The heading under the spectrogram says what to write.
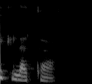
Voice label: "éclata", French

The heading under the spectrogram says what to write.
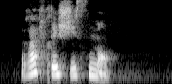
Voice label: "rafraîchissement", French

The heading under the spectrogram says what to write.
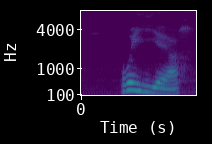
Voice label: "bruyère", French

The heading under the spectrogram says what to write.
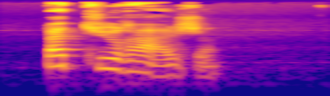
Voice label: "pâturage", French

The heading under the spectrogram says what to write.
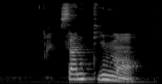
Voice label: "Scintillements", French

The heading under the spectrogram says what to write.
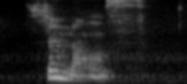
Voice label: "semence", French

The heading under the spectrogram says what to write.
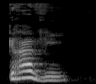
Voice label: "Gravi", French

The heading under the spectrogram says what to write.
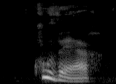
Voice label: "couvert", French

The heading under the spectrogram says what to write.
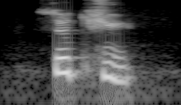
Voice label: "se tut", French

